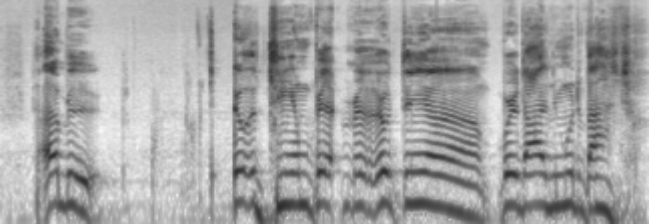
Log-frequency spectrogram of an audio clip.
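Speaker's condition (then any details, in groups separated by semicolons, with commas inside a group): Cerebral palsy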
